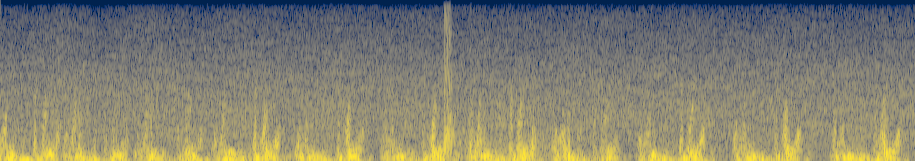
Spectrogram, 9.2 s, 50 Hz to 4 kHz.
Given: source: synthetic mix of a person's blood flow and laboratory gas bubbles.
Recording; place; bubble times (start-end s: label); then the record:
Doppler ultrasound of blood flow; precordium
4.41-4.57 s: bubbles
4.67-4.81 s: bubbles
From the record:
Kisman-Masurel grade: 112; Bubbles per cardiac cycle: 1 to 2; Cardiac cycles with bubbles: 1 to 10%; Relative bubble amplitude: moderate (0.250 to 0.450); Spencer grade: 1 (occasional bubble signal discernible with the cardiac motion signal, with majority of cardiac periods free of bubbles); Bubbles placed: anywhere in the cardiac cycle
